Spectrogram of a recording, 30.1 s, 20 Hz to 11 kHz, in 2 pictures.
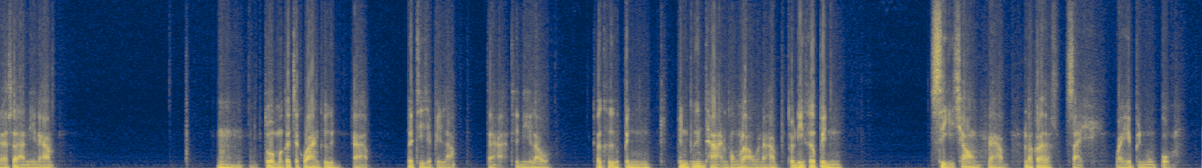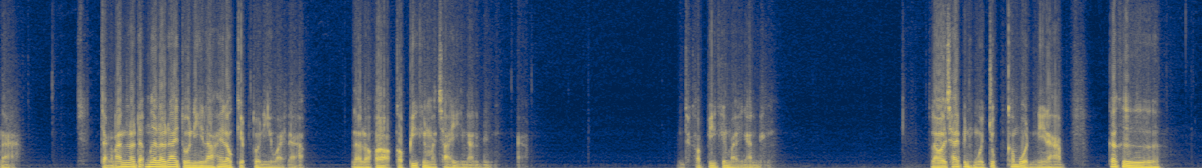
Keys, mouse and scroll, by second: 0.2 click, 0.6 click, 1.5 shift+click, 2.6 drag, 6.9 click, 7.3 click, 13.7 click, 15.3 click, 15.6 right click, 16.7 click, 19.3 click, 19.9-20.3 drag, 20.9-22.2 drag, 21.3 right click, 21.5 right click, 23.4 click, 24.0-25.6 right drag, 24.5 click, 25.0 drag, 25.9 click, 29.6-30.0 drag.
